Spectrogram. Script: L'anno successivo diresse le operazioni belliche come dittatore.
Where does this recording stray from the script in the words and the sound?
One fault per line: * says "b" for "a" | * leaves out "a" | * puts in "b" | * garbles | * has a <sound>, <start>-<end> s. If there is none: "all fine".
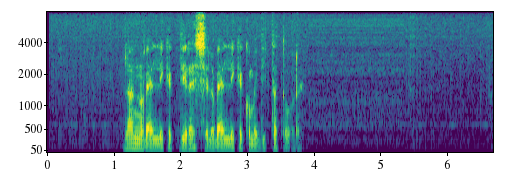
* says "belliche" for "successivo"
* leaves out "operazioni"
